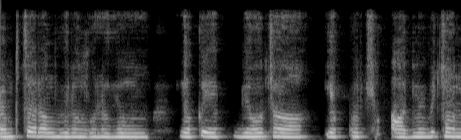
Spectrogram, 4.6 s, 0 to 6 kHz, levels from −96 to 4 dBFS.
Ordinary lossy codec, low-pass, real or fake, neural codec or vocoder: none; 5.4 kHz; fake; codec, 32 kHz, 1.9 kbps, SNAC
